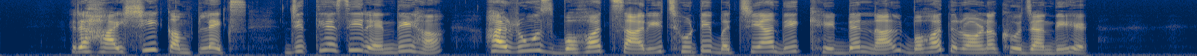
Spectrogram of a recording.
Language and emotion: Punjabi, happy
